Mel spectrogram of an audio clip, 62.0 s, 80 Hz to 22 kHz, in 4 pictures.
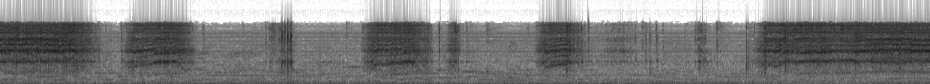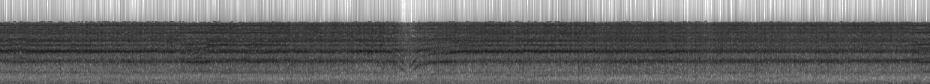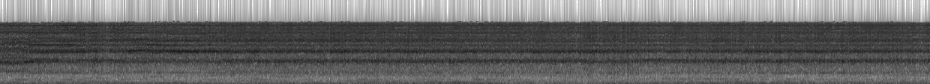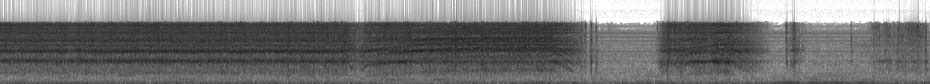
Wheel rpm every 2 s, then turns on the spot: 110, 60, 0, 80, 40, 20, 70, 160, 160, 160, 160, 140, 160, 160, 160, 160, 160, 160, 160, 160, 160, 160, 160, 160, 160, 160, 140, 150, 30, 50, 0.
10-12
